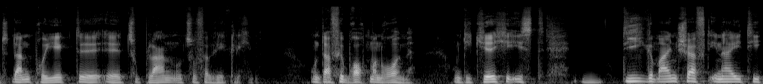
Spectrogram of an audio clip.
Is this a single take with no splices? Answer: yes; 0 cuts

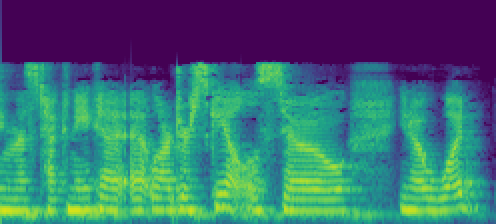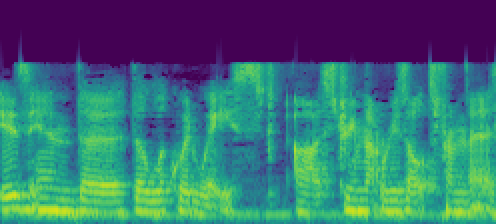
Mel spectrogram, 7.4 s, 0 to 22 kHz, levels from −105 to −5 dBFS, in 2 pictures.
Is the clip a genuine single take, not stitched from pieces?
yes; 0 cuts

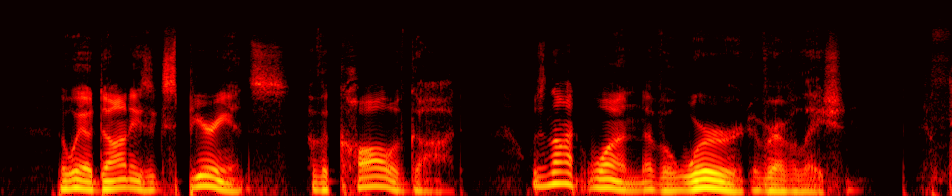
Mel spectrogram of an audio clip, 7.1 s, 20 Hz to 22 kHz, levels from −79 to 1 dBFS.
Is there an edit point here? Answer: no; 0 cuts

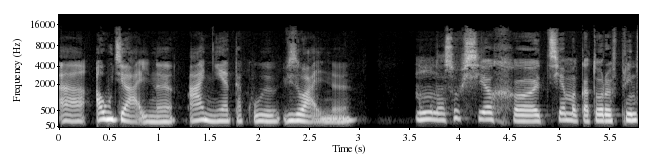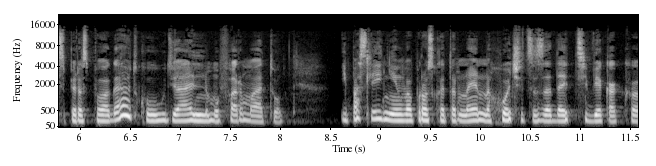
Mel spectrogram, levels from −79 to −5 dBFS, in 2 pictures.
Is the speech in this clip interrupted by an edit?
no; 0 cuts

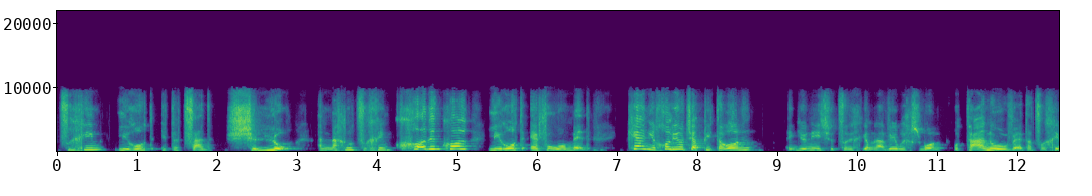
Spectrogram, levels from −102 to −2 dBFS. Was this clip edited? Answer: no; 0 cuts

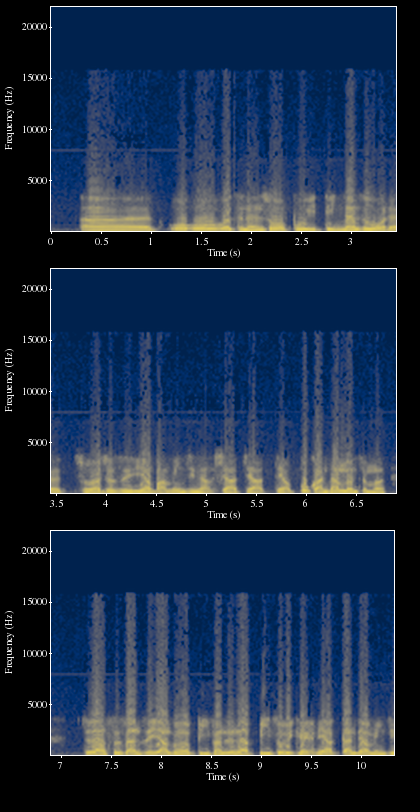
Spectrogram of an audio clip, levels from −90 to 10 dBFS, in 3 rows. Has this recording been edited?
yes; 1 cut; at 1.1 s

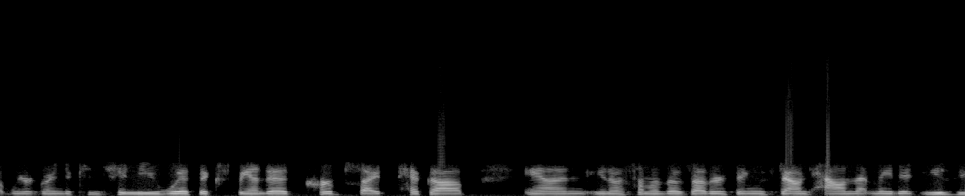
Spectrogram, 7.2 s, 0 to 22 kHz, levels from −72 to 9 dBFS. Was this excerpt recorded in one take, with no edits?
yes; 0 cuts

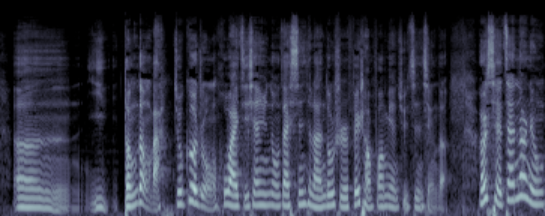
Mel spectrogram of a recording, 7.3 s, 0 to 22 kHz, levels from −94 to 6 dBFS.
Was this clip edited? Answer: yes; 1 cut; at 1.5 s

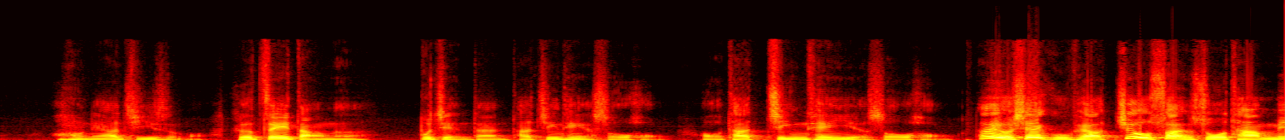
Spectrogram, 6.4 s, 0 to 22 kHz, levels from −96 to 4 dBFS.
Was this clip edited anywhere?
yes; 3 cuts; at 1.1 s, 3.4 s, 4.8 s

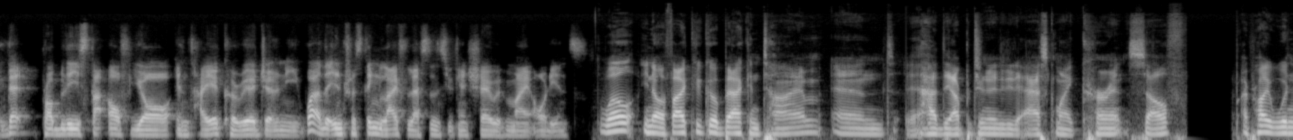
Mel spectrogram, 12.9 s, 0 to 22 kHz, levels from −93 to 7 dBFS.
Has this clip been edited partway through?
yes; 1 cut; at 5.9 s

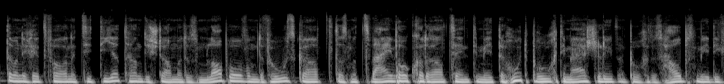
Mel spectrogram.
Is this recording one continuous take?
no; 1 cut; at 3.9 s

